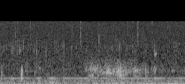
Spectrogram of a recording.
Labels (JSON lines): {"label": "anthrophony, boat engine", "recorder": "SoundTrap 300"}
